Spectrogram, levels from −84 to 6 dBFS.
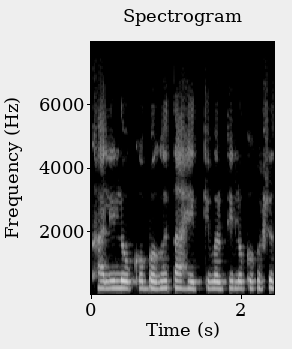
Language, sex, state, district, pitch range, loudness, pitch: Marathi, female, Maharashtra, Pune, 220-225 Hz, -22 LUFS, 225 Hz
